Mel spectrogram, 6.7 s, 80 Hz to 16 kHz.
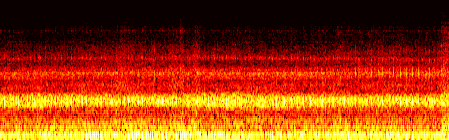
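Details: DRR 90 single-cylinder idling after a water pump rebuild (a damaged shaft had caused the seal leak), coolant topped off and checking for leaks. Steady, even, smooth beat with no misses or knocks; sounds healthy.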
